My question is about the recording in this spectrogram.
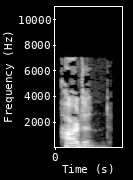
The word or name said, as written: hardened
